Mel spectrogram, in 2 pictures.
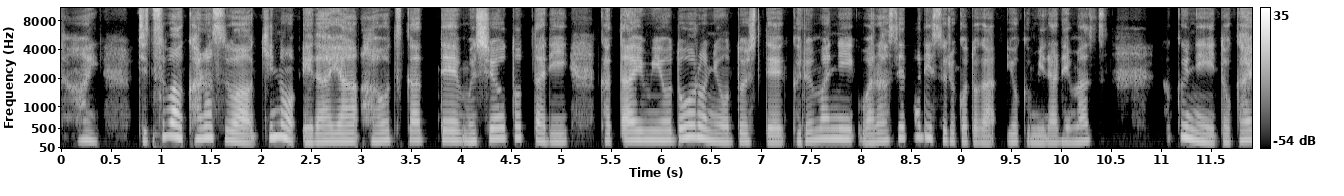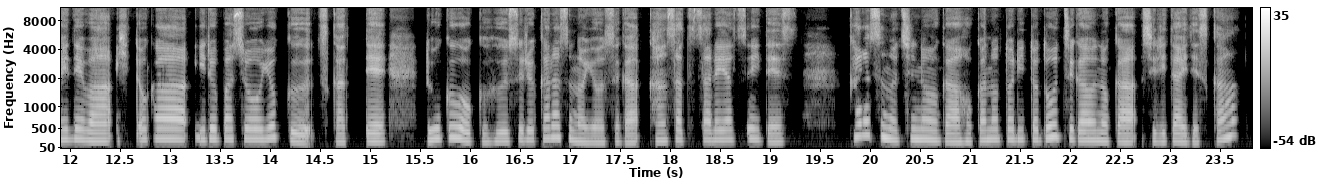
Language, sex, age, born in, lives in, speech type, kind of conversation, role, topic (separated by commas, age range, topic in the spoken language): Japanese, female, 55-59, Japan, Japan, read, expert-assistant, expert, なぜカラスは賢いと言われるのか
